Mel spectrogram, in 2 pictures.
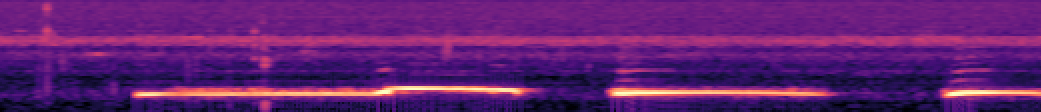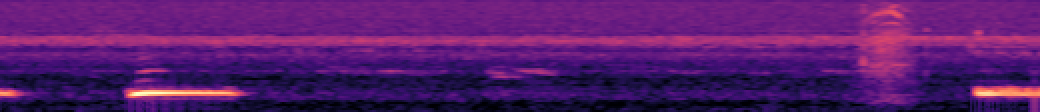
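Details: A mourning dove gives soft, low coos that are often mistaken for an owl: a longer rising first note followed by three steady hollow hoots, about one per second.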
